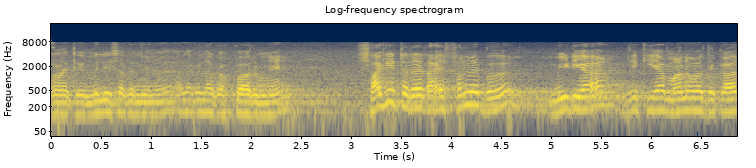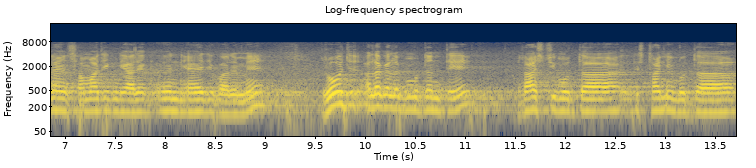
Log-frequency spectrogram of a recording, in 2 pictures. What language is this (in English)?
Sindhi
